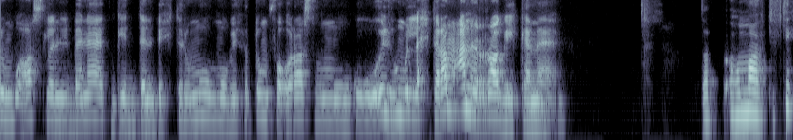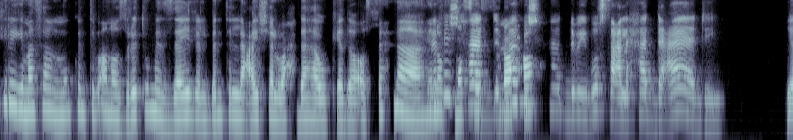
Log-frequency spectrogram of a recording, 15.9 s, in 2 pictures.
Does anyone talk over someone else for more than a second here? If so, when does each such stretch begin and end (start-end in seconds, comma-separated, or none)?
12.2-13.4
